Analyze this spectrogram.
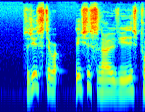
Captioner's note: stutters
